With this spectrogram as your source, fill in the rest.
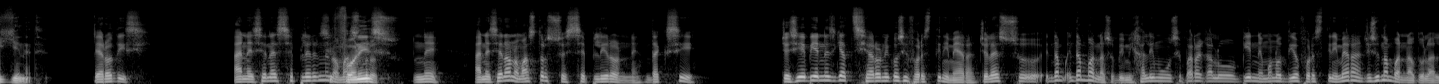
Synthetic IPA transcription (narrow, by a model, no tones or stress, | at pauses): iʝinḛt̪e̥ | eɾot̪isi̥ | ɐnesenɐesːepliɾenːenomaoniɾsne | ɐnesenanomast̪ɾosːuesːepliɾonːed̪aksi | ces̬iepijenːezʝɐt͡sʰːiɐɾonikos̬ifoɾest̪inimeɾɐ̰t͡ʃelesuḭnt̪ɐint̪ɐmbonːɐsupimixalimusepɐɾɐkɐlopienːemonoðiofoɾest̪inimeɾɐt͡ʃes̬int̪ɐmbonːɐt̪ula̰l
